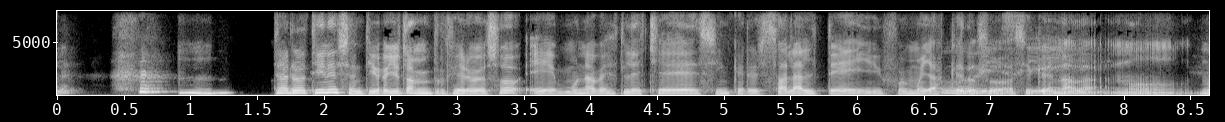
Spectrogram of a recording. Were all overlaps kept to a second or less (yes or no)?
no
